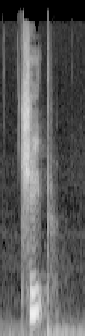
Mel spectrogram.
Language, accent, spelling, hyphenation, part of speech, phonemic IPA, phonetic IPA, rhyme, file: English, UK, cheap, cheap, adjective / noun / verb / adverb, /ˈt͡ʃiːp/, [ˈt͡ʃʰɪi̯p], -iːp, En-uk-cheap.ogg
- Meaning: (adjective) 1. Low or reduced in price 2. Of poor quality 3. Of little worth 4. Underhanded or unfair 5. Stingy; mean; excessively frugal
